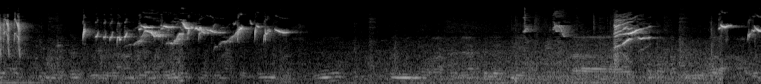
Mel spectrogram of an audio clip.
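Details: Himalayan goldfinch, Carduelis caniceps: a warbled twittering phrase at the start, quiet stretch, then a single sharp slurred note and a last faint chirp.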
